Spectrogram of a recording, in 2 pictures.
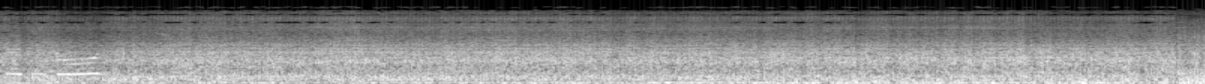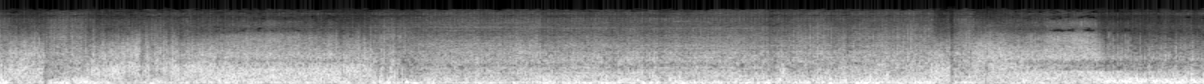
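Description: Wind rushes loudly past on a fast motorbike ride outdoors.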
